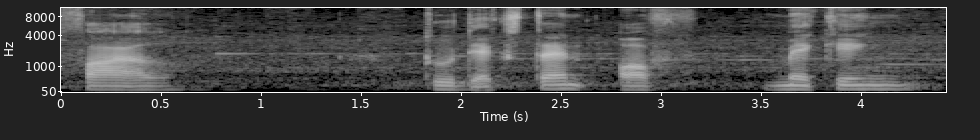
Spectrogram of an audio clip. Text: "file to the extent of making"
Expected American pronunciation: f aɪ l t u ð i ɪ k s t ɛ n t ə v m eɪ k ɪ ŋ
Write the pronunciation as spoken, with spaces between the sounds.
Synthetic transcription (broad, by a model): f aɪ l t u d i ɪ k s t ɛ n t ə f m eɪ k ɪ ŋ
